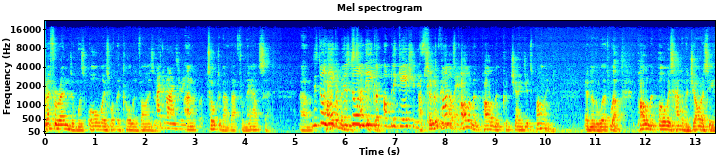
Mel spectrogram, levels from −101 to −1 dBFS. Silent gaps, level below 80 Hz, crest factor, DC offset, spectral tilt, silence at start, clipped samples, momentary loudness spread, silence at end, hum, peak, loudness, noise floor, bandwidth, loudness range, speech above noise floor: none; -44 dBFS; 18 dB; under 0.1%; -6.5 dB/octave; 0 s; under 0.1%; 10 LU; 0 s; none; -2 dBFS; -19 LUFS; -39 dBFS; 16 kHz; 5 LU; 21 dB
